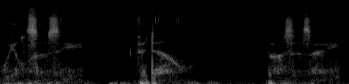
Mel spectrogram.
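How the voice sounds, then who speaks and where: An ASMR host whispering trivia, softly repeating single words as triggers and reading from a box cover. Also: slow pace. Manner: reads aloud from a box cover.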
